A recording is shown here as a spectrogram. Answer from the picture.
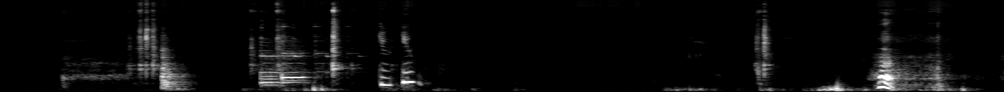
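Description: A man humming a couple of short notes and muttering "huh", with a few brief clicks in between and quiet gaps.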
